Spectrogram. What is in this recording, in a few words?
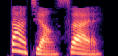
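"大奖赛", Mandarin Chinese; chinese flashcards; hsk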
